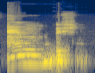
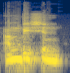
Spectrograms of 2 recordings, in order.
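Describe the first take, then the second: First: The first vowel matches the 'a' in apple. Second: The first vowel differs from the 'a' in apple. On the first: The speaker calls it right. "It's ambition" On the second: The speaker calls it wrong. "In Indian speech, we, we hear ambition sometimes"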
